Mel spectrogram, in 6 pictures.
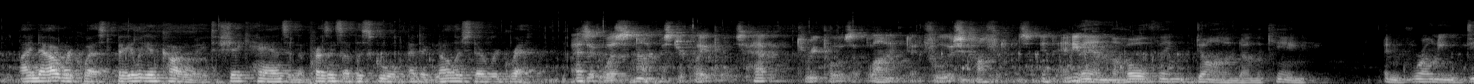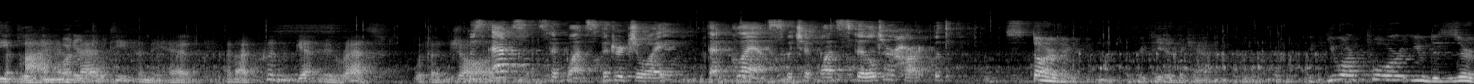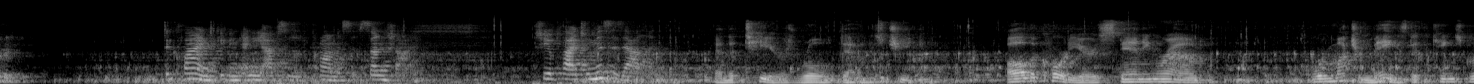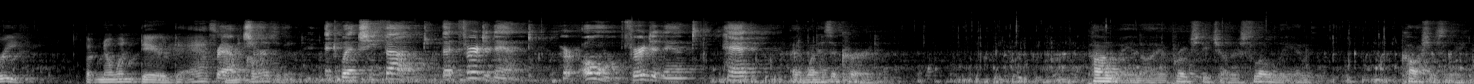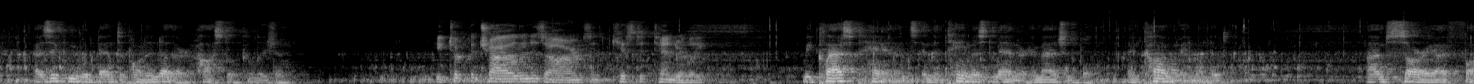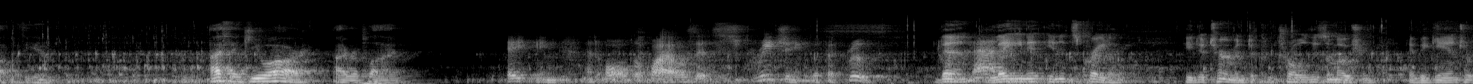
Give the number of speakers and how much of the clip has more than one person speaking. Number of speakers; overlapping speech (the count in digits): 7, about 5%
